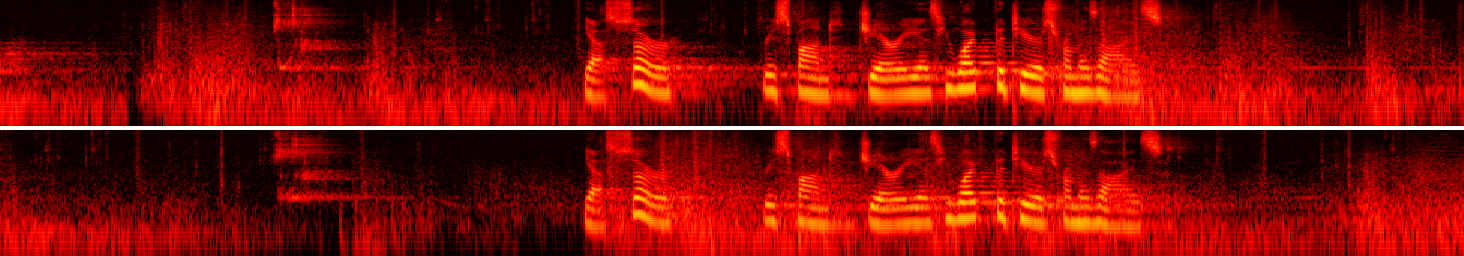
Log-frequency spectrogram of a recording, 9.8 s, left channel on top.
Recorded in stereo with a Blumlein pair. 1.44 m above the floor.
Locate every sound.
1.8 s dripping: 65° left, 6 m
3.9 s a woman speaking: 10° left, 0.6 m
